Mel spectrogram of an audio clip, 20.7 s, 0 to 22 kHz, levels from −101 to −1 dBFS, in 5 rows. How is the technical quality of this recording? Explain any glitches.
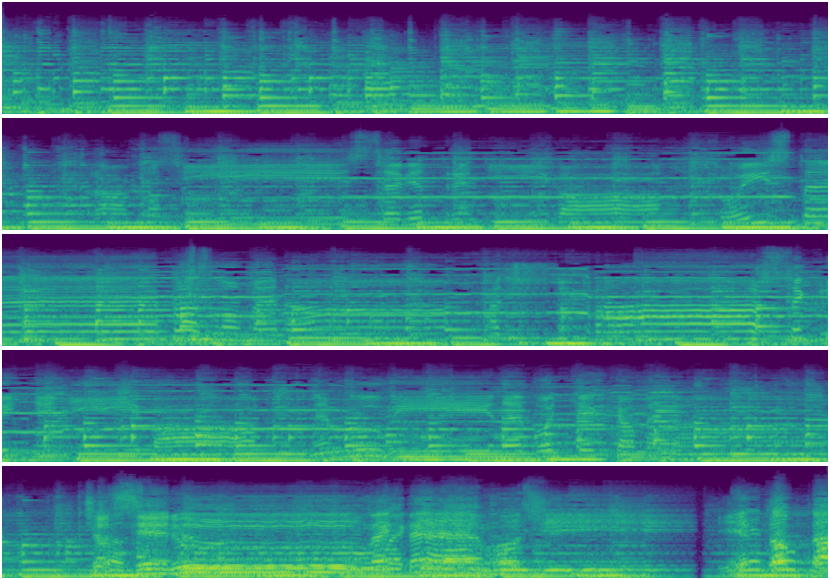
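Two glitches, both AAC frame loss with concealment. From 10.85 to 11.47 s, about 300 ms of audio drops out in bursts, the longest around 150 ms. From 19.33 to 20.21 s, about 470 ms drops out, the longest run around 300 ms. The decoder fills the gaps from the last good spectrum, producing smeared, phasey patches. On a spectrogram they show as frozen, blurred bands.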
